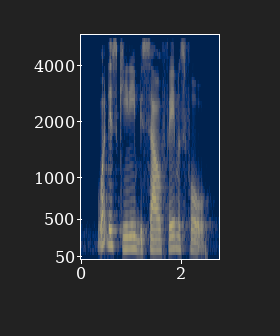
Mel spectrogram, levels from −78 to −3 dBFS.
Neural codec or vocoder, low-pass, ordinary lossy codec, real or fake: none; 5.4 kHz; none; real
